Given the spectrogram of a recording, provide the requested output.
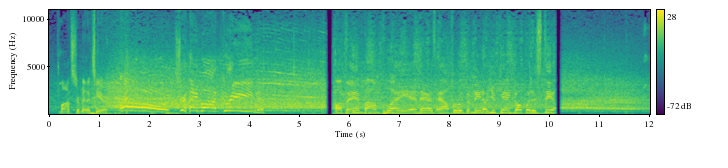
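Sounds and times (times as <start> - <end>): crowd cheering loudly: 0.6 - 12.0
fans whooping and yelling: 1.2 - 7.2.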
